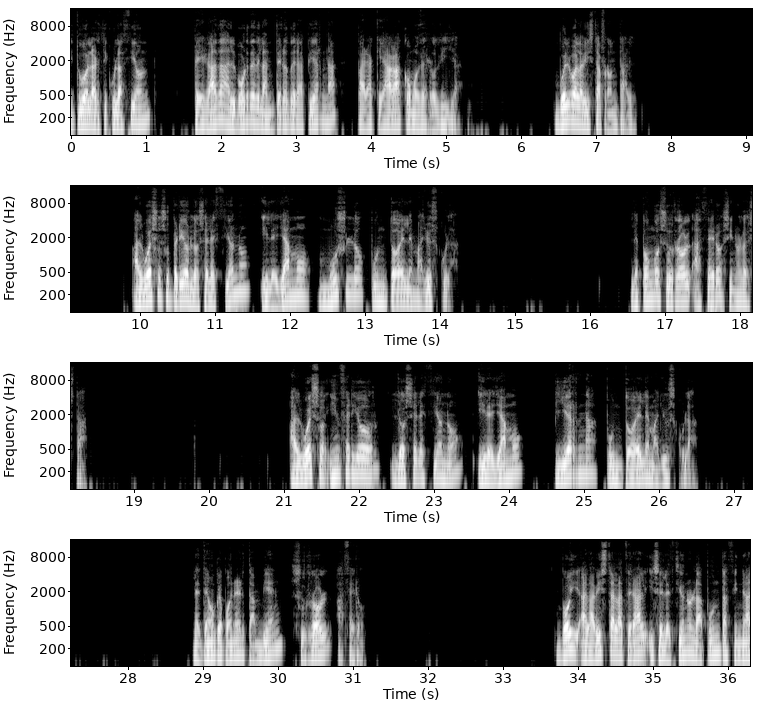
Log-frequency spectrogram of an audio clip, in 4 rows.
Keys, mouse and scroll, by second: 2.5-4.3 middle drag, 7.7 KP_1, 11.0 right click, 12.2-13.9 drag, 17.0-18.8 drag, 21.9 right click, 22.9-24.8 drag, 29.7-31.3 drag, 35.4 KP_3.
